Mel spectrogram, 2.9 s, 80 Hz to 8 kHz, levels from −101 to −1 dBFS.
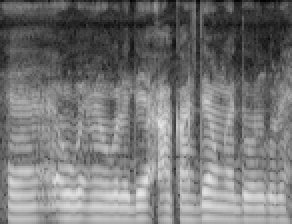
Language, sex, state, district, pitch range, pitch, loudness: Chakma, male, Tripura, Dhalai, 150-160 Hz, 155 Hz, -19 LUFS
